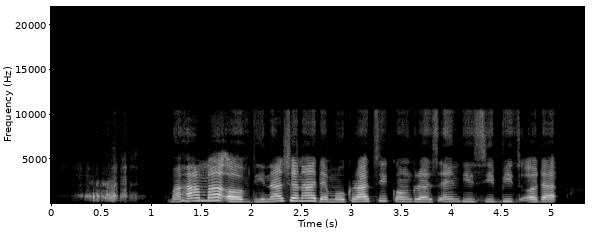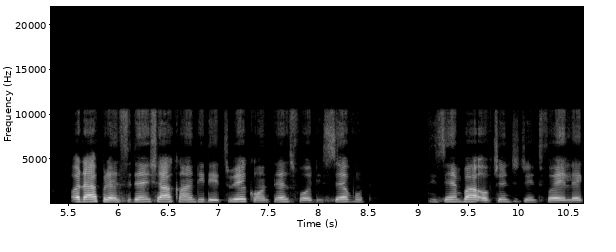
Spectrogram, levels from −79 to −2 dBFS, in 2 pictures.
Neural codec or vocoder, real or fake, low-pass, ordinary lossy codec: vocoder, 22.05 kHz, 80 mel bands, WaveNeXt; fake; none; none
